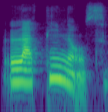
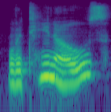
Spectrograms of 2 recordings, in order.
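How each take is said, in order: First: The first vowel is an open Spanish-style a. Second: The first vowel is reduced to a schwa. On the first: "the more neutral Spanish a" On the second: "with the first vowel reduced to a schwa"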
